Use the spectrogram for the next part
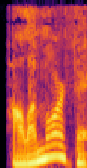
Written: holomorphic

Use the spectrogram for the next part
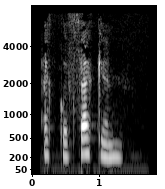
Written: ecclefechan

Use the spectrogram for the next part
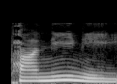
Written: pannini

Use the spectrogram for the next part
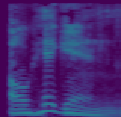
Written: ohiggins

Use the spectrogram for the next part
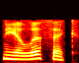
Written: neolithic

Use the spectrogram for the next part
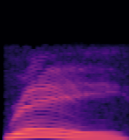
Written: ray

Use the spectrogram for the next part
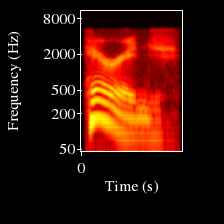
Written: Harwich

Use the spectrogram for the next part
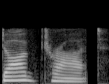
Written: dogtrot

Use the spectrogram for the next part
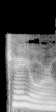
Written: ceorlish

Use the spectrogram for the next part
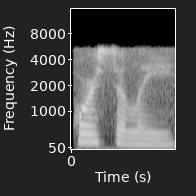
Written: horsily

